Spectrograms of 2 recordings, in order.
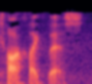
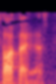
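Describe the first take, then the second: First: It is said quietly in a relaxed voice. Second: It is said loudly with clear enunciation. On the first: This is the speaker's everyday voice. "I normally talk like this" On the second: This is the voice used on the show. "enunciate in like a louder voice"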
